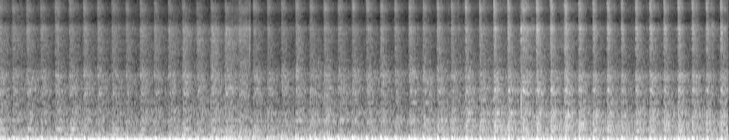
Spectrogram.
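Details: Dryer making an abnormal noise: a low rumble with a regular thumping beat of about three to four per second throughout, a repetitive knock.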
